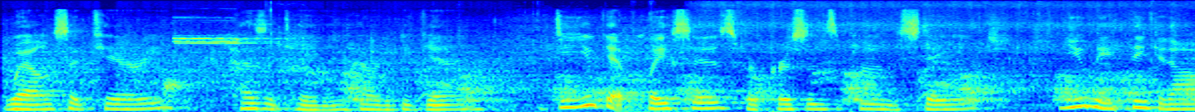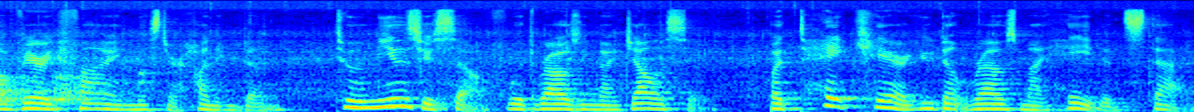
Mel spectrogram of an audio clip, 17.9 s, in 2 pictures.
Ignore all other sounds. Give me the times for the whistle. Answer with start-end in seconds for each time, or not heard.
1.2-2.4.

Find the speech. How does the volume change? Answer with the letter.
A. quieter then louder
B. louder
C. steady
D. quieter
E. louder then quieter
C.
